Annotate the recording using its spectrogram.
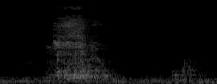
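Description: A man slurps soup loudly from a spoon.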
